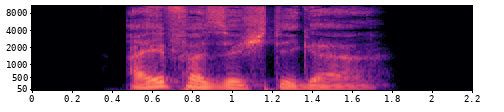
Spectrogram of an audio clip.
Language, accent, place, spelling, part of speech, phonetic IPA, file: German, Germany, Berlin, eifersüchtiger, adjective, [ˈaɪ̯fɐˌzʏçtɪɡɐ], De-eifersüchtiger.ogg
- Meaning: 1. comparative degree of eifersüchtig 2. inflection of eifersüchtig: strong/mixed nominative masculine singular 3. inflection of eifersüchtig: strong genitive/dative feminine singular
